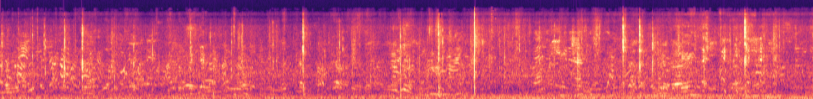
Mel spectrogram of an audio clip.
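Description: Men and women chatter and call out nearby, outdoors.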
